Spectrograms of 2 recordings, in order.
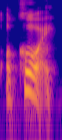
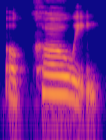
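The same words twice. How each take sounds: First: It is said with two syllables. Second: It is said with three syllables. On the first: "Two syllables" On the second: "three syllables ... The stress on that second syllable"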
